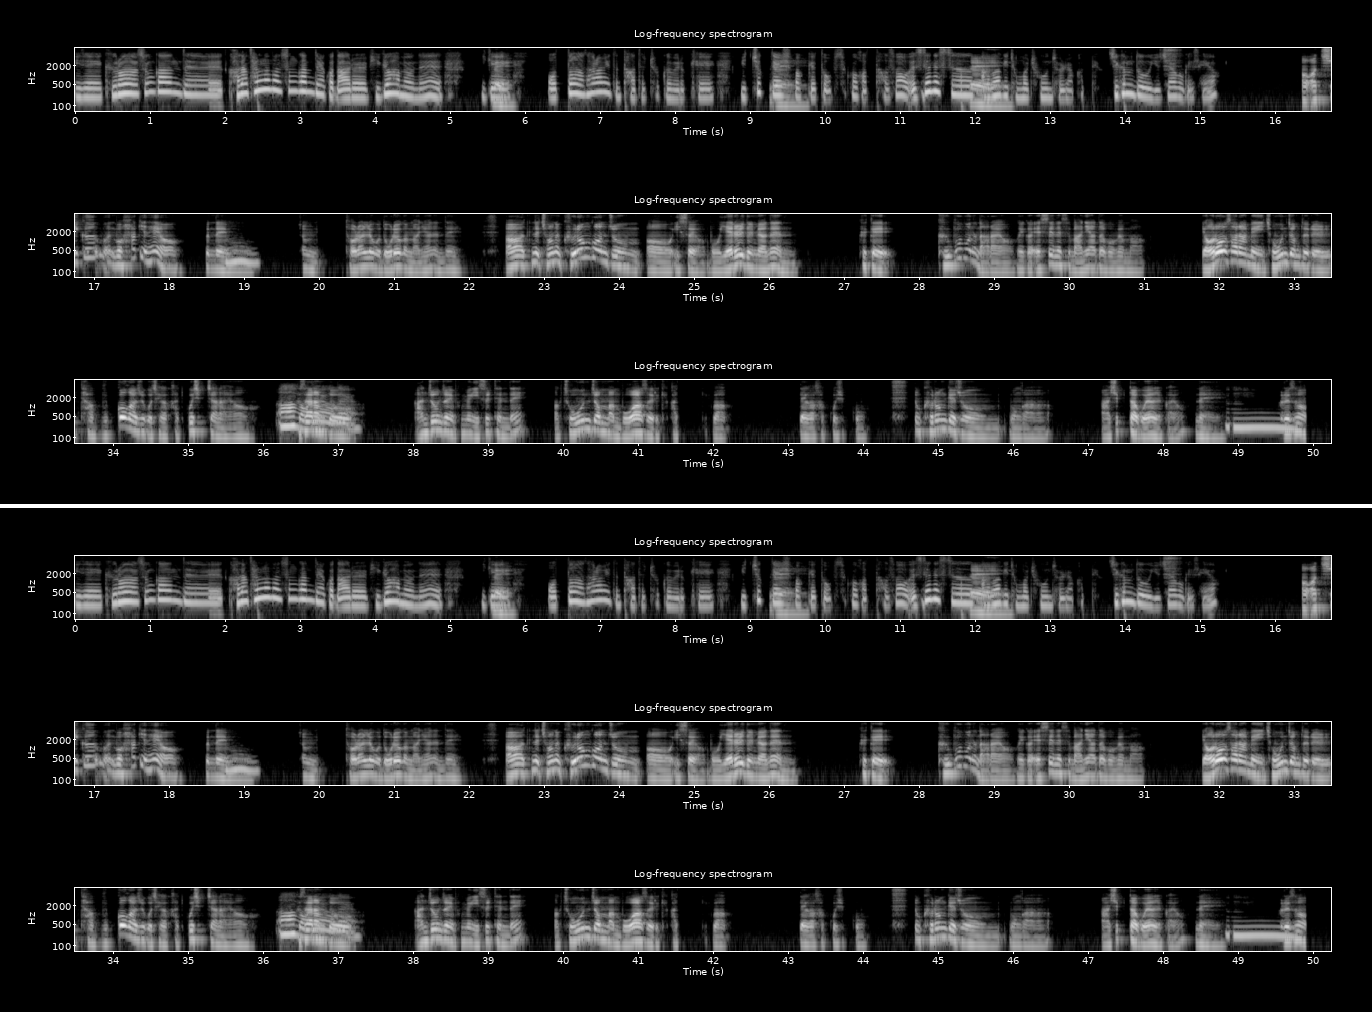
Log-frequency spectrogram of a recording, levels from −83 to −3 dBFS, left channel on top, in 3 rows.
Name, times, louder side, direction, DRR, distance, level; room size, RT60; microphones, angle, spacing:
voice 1, 0.0-5.2 5.4-5.8 6.3-13.3 13.8-15.2 18.8-19.2 36.2-37.3 48.9-49.9, left 1 dB, 35° left, 3.4 m, -29 dB
voice 2, 9.3-9.6 11.9-12.5 16.4-18.1 18.5-19.1 19.8-20.0 20.4-21.9 22.5-26.4 27.2-27.6 28.3-31.0 31.8-35.8 36.6-37.2 38.0-39.5 39.9-41.6 42.0-42.2 43.2-44.0 44.4-46.5 47.2-48.8 49.6-49.9, equal, 5° left, 7.4 m, -27 dB
head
